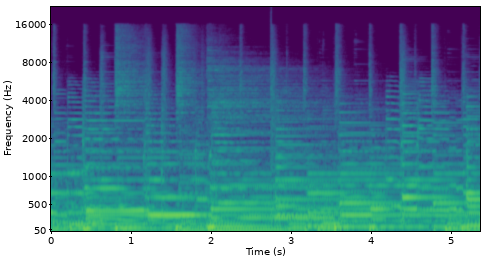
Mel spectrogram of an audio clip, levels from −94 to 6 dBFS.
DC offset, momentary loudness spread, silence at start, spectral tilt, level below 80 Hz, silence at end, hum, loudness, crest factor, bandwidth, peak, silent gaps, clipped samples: under 0.1%; 3 LU; 0 s; -7.5 dB/octave; -28 dBFS; 0 s; none; -21 LUFS; 14 dB; 15.5 kHz; -6 dBFS; none; under 0.1%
